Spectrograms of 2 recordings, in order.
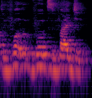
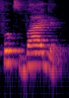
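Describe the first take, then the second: First: The word begins with a v sound. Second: The word begins with an f sound. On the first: The speaker calls it wrong. "not Volkswagen" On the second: The speaker calls it right. "Remember how we pronounce Volkswagen, usually like F"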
